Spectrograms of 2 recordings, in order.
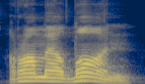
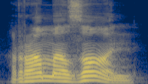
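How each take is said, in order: First: The middle consonant is an emphatic d-like sound. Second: The middle consonant is a plain z sound. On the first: The speaker calls it right. "Originally, it is Ramadan" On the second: The speaker calls it wrong. "de-evolved into Ramazan"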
